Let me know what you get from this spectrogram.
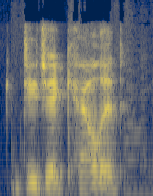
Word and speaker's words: DJ Khaled: And then the other day, back when I was a free Twitter user, I posted a joke about DJ Khaled. Is that how you say it? – Oh, yeah.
